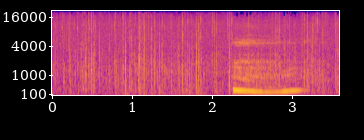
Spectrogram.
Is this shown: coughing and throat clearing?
no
